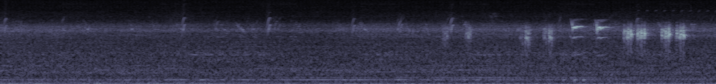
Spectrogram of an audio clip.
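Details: Young mallards on a river in May, swimming about and foraging; scattered thin peeps early, then louder, rapid high cheeping bursts near the end, with steady background hiss and low hum.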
